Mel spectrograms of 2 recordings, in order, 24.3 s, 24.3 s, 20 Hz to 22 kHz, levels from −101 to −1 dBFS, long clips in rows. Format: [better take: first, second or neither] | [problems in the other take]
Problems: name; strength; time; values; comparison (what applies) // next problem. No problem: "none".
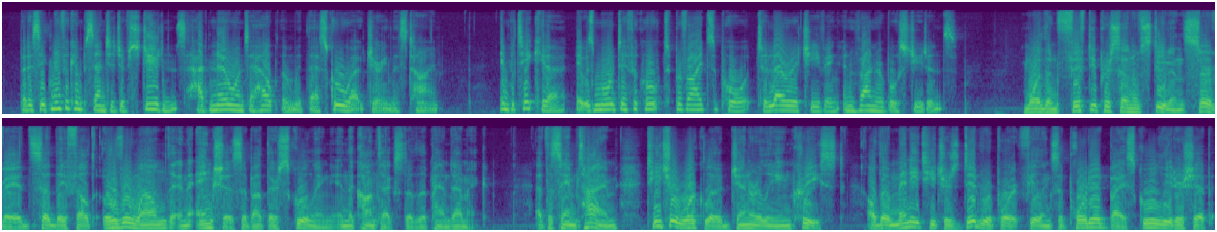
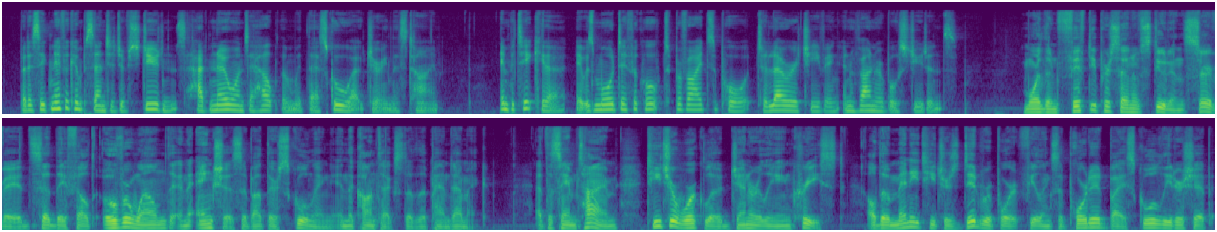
second | distortion; heavy; 6 dB below the speech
